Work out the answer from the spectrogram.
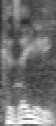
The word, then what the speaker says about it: Cazaly: But Lynne, I'm going to try to pronounce it with the accent, Cazaly.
